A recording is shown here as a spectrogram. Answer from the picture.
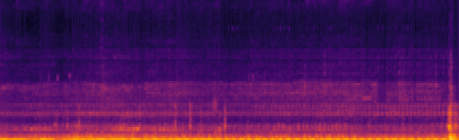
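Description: Car engine running as the car moves slowly, heard from inside the cabin as a steady low rumble. A short knock sounds near the end.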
